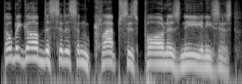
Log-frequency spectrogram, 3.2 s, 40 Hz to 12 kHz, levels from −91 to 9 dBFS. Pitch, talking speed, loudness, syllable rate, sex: 160 Hz, 240 wpm, -17 LUFS, 5.3 syllables/s, male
